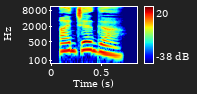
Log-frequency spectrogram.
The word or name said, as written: ಅಜ್ಜುಗ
